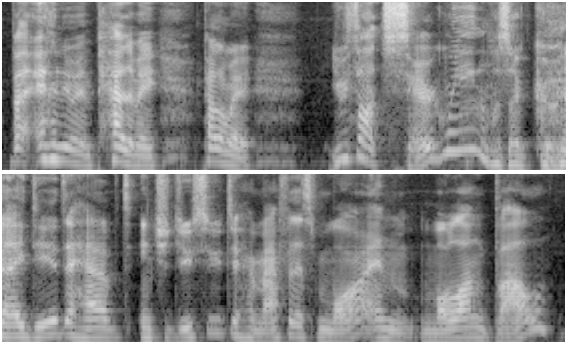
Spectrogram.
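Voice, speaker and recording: Woman putting on a lively, theatrical mad prince. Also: deep voice, measured pace, pitched above the performer's own voice, heavily acted. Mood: exasperated, nervous. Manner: proclaiming, easily flustered. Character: theatrical mad male prince, amused, wary father. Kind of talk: fan fiction story reading.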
